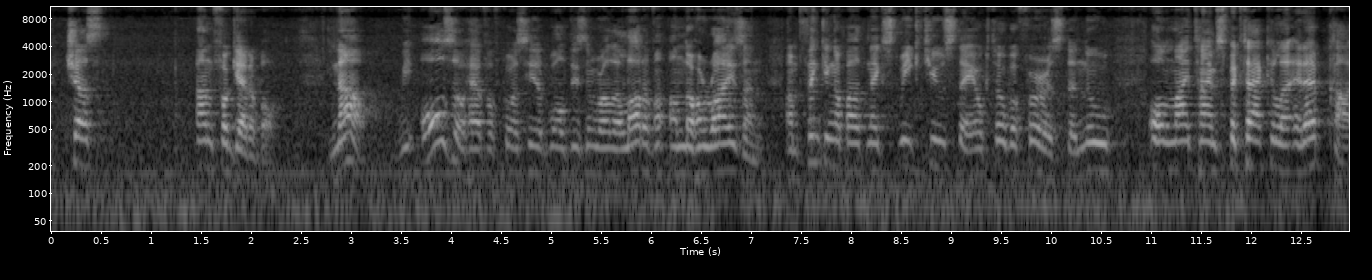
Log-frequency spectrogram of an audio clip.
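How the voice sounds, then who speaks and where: Over noticeable background noise, a man with an Austrian accent speaks at a high pitch and a moderate pace with ordinary pitch variation. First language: German. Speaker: company executive. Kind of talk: ceremony speech. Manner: enthusiastic.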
